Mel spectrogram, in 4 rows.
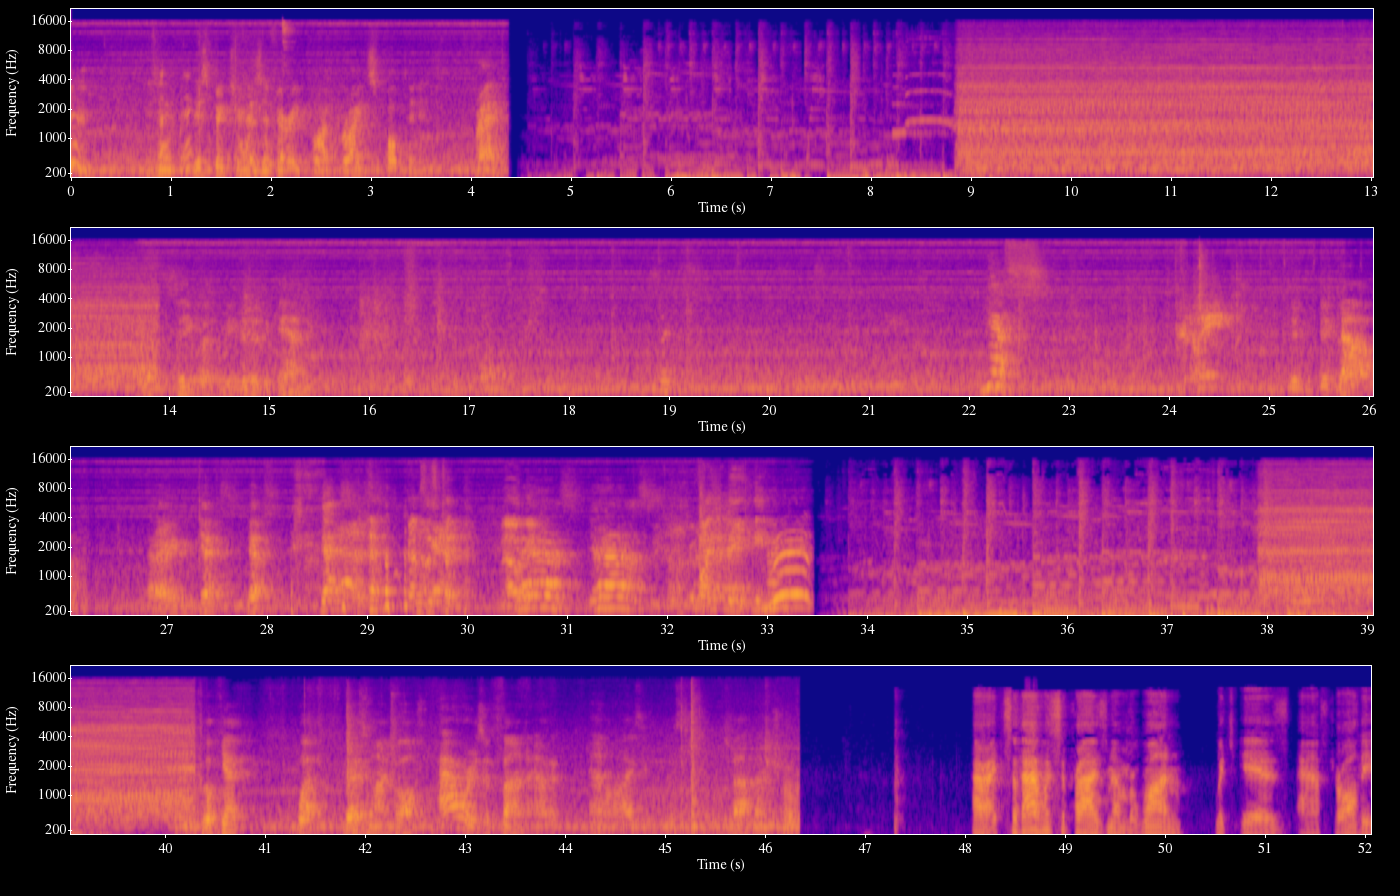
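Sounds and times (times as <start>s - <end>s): low background music: 4.5s - 8.8s, 33.5s - 37.9s
machinery drone with high whine: 8.8s - 15.8s, 37.9s - 40.4s
machinery humming: 8.8s - 30.5s, 37.8s - 40.4s.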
